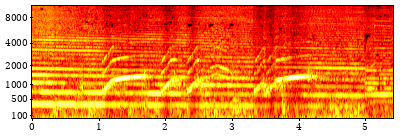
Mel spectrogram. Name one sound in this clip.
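A fire engine horn blasts in short bursts.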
